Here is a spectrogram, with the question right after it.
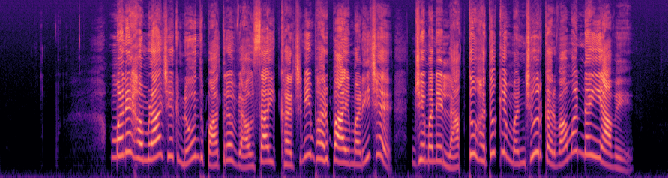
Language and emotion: Gujarati, happy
